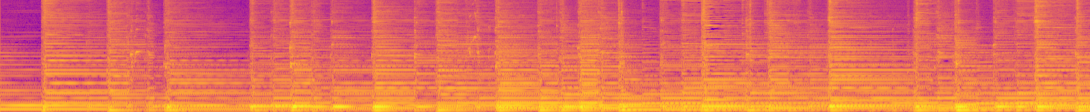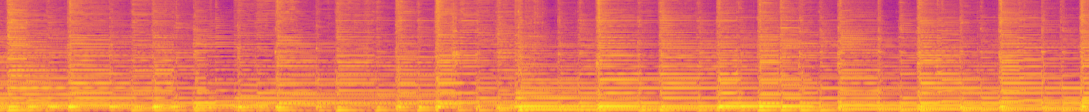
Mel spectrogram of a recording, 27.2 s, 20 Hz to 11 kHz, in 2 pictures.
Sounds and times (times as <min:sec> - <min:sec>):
Music: 0:00.0 - 0:27.2.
